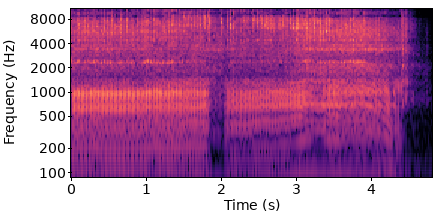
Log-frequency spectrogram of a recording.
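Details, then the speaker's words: Two-stroke string trimmer that stalls: high buzzing revs sag and drop, pick up briefly, then wind down and die; a clogged spark arrestor screen in the exhaust is choking it. "So like you're stalling or something like that, guys. So I'm gonna show you a way to fix that."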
